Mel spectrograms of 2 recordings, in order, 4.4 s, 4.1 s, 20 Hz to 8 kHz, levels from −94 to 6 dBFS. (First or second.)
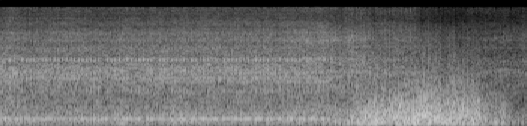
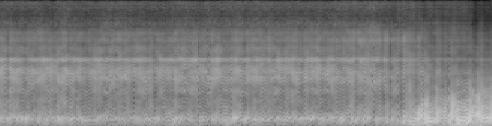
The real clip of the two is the first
